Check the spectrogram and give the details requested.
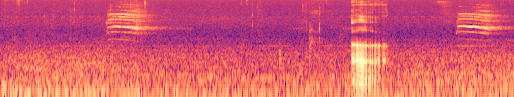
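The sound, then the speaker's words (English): Birds call out a few times at scattered intervals in the woods in mild, not hot weather, with one louder, harsher call in the middle, over a steady low outdoor rumble. No one speaks. “Doing podcasts in the woods, listening to the birds.”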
